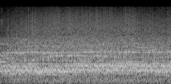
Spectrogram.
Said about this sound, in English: To prove to everyone who is just, like, at work and has headphones in, we actually do have a crowd here. Make some noise for yourself, please.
